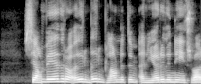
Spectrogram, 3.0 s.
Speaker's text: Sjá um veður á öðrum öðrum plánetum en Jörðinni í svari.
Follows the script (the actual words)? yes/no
yes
